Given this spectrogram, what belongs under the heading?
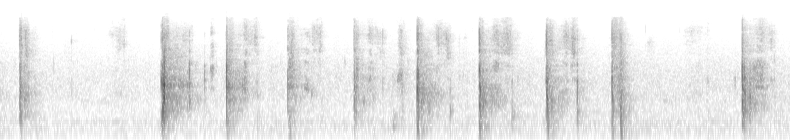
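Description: Tarot cards shuffled by hand in quick, uneven flicks and taps, a dozen or so soft snapping bursts close by.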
